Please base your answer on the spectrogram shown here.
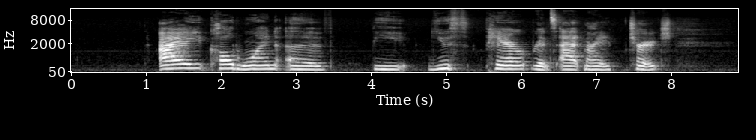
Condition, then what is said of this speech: Stuttering. But I was still a nervous wreck speaking.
